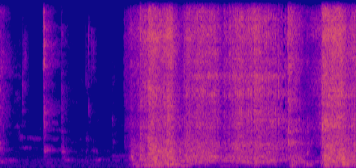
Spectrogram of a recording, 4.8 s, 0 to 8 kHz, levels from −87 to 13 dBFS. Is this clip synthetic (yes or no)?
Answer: yes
